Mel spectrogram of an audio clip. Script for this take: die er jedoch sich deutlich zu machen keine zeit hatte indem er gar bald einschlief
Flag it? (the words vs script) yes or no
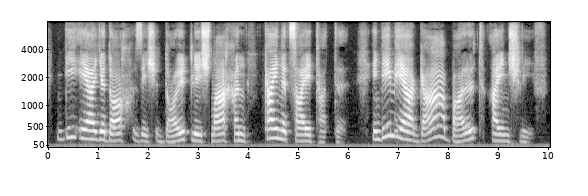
yes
